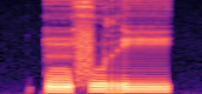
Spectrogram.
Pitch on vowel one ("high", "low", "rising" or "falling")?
low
